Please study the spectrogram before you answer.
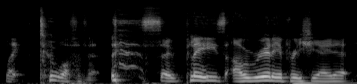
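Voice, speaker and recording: A man's voice: on the high side, moderate pace, darkish tone. Chatty man rambling over gameplay. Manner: rambling, chatty, lots of ums and fillers. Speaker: let's play host. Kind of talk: casual gameplay commentary.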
